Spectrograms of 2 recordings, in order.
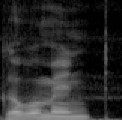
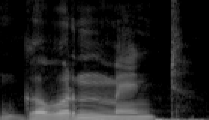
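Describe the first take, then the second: First: The word is said in a shortened, reduced form. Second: The word is said with every syllable fully. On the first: This is how it sounds in everyday speech. "in speaking" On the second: This is how it is spelled out in writing. "in writing"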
